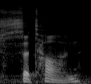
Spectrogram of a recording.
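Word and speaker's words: שָׂטָן: Well, the word Satan means, literally in Hebrew, it's pronounced Satan.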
